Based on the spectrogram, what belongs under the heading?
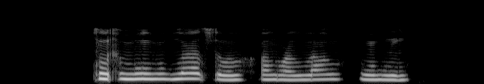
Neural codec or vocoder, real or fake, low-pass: autoencoder, 44.1 kHz, a latent of 192 numbers a frame, MeloTTS; fake; 5.4 kHz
